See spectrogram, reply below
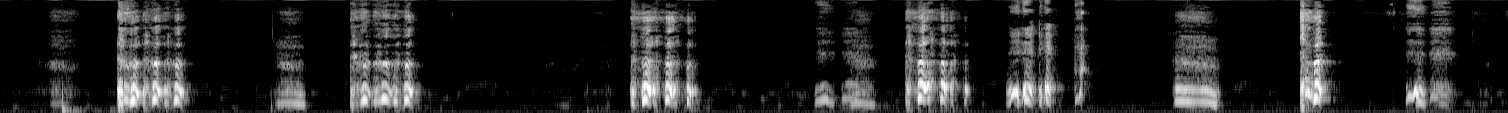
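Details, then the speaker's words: Adult mother coughing deliberately for her laughing baby: several short coughs with pauses between; a plain voluntary cough. "Bunda batuk. Apa sih Mbak? Kok ketawa gitu? Masa Bunda batuk diketawain? Nih."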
